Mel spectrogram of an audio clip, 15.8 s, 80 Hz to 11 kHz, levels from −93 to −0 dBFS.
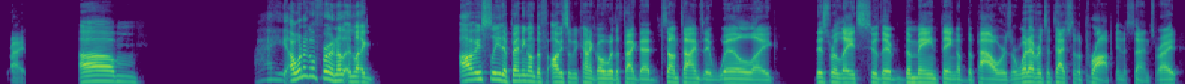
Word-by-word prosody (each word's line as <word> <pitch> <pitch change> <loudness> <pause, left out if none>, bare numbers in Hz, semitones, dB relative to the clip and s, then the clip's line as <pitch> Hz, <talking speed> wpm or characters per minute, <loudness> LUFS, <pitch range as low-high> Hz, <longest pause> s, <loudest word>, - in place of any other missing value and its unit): Right. - - -9 0.7
Um 165 -3 +2 1.7
I 210 -1 -17
I 195 - +6
wanna 315 +8 +3
go 310 -1 -4
for 245 -1 +3
another, 190 -5 +2
like 150 -6 +1 1.1
Obviously, 220 0 +3
depending 180 -1 +1
on 165 -1 +1
the 145 - -1
f 145 +1 -14
obviously, 145 -2 +2
we 130 - -10
kinda 135 -3 0
go 125 +1 +1
with 125 0 0
the 120 - -6
fact 125 -3 0
that 105 -5 -3
sometimes 130 -4 +1
it 105 - -4
will, 115 +1 -1
like, 105 -4 -4 0.5
this 145 0 -1
relates 130 -3 0
to 140 -2 -3
the 125 -3 0
the 135 - -1
main 130 -2 +1
thing 115 -1 0
of 105 -5 -8
the - - -9
powers 110 -1 0
or 115 - -8
whatever 150 +2 +2
it's 140 - -8
attached 140 - -2
to - - -15
the - - -10
prop - - 0
in - - -15
a - - -19
sense, 85 +3 -10
right? 110 +1 -3
135 Hz, 180 wpm, -23 LUFS, 120-165 Hz, 1.7 s, I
